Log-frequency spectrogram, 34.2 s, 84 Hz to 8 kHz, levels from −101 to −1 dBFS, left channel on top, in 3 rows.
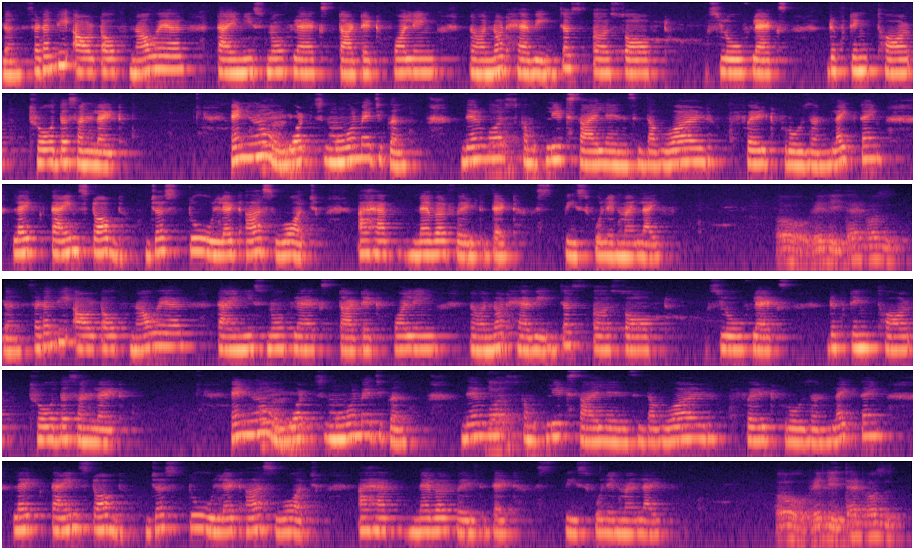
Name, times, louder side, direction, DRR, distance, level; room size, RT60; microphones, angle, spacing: voice 1, 0.0-8.2 8.8-11.4 11.7-12.9 13.9-20.4 20.7-31.1, left 4 dB, 65° left, 14 dB, 0.5 m, -23 dB
voice 2, 14.6-15.1 17.4-17.7 32.4-33.9, right 1 dB, 75° right, -1 dB, 2.5 m, -32 dB
10.5 x 7.0 x 3.7 m, 0.69 s
head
